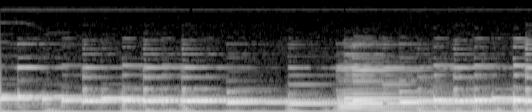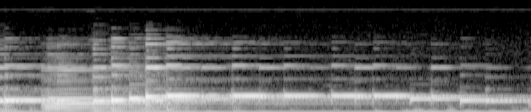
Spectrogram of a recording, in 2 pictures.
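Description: Casio electronic keyboard played solo in a Hindustani classical style: a quick melody line over held lower chords, with fresh chords struck about three and a half and six seconds in.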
